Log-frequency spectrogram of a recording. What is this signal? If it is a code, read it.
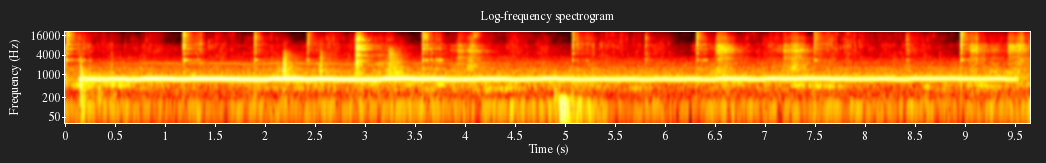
FT8 (one signal), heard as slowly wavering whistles, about 6.25 baud, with radio static, a narrow filter and the noise of a restaurant.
